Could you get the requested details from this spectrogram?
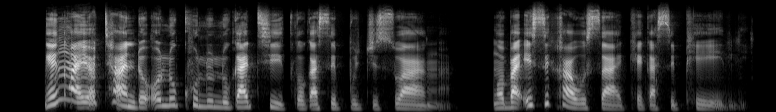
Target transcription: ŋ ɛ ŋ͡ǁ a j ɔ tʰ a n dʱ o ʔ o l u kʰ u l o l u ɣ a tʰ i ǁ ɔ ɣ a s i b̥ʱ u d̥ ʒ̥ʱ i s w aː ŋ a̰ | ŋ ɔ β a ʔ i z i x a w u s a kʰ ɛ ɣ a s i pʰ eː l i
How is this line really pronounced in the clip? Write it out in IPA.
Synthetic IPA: ŋ ɛ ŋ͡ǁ a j ɔ tʰ a n dʱ ɔ ʔ o l u kʰ u l u l u ɣ a tʰ i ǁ ɔ ɣ a s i b̥ʱ u d̥ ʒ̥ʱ i s w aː ŋ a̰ | ŋ ɔ β a ʔ i s i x a w u s a kʰ ɛ ɣ a s i pʰ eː l i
